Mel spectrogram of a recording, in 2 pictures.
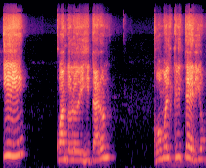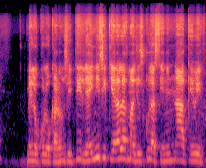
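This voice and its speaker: Man, spreadsheet teacher, online class, bright tone, step-by-step explanations, computer mic. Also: high-pitched, moderate pace. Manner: explains step by step, addresses students directly. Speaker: Excel instructor.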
